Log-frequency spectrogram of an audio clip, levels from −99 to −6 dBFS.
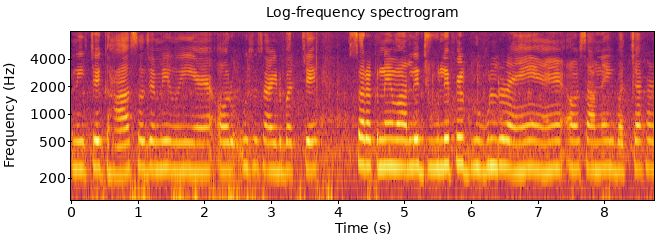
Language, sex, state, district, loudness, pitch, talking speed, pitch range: Hindi, female, Uttar Pradesh, Shamli, -17 LUFS, 255 Hz, 145 wpm, 245-260 Hz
